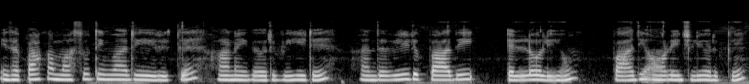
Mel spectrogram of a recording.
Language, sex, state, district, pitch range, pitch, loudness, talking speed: Tamil, female, Tamil Nadu, Nilgiris, 205-230 Hz, 210 Hz, -14 LUFS, 120 wpm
